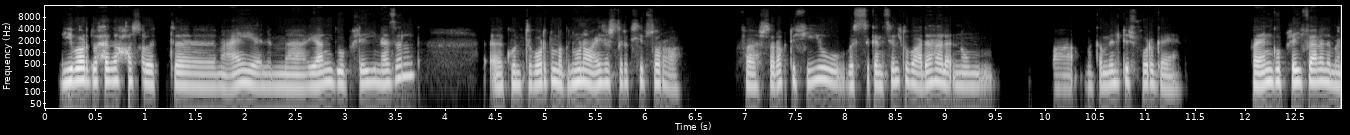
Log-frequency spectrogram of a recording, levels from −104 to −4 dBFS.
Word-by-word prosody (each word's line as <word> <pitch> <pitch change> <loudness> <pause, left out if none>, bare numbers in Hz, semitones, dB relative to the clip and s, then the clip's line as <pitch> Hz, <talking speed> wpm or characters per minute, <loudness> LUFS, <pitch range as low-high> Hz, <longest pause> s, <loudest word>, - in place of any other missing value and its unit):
دي 180 +3 +6
برضه 195 -1 +8
حاجة 190 0 +4
حصلِت 190 -5 0 0.6
معايا 150 +2 0
لمّا 140 -1 -4
Yango 165 +3 +2
Play - - -3 0.2
نزل، 225 +10 0 0.8
آآ - - 0
كنت 160 +1 -4
برضه 175 +3 +2
مجنونة 170 +2 +2
وعايزة 165 +2 +1
أشترك 175 0 -5
فيه 190 - -5
بسرعة. 155 -7 -4 0.6
فاشتركت 155 +5 -2
فيه 190 +2 -3
وبس 170 -6 -2
كنسلته 185 +5 -2
بعدها 170 +2 +2
لإنّه 155 -1 -1
م 145 - -7 0.9
ما 150 - -13
كملتش 170 +5 -1
فُرجة 165 -4 -2
يعني. 130 0 -8 0.7
فYango 185 +4 +5
Play 180 0 +2
فعلًا 185 -1 +4
لمّا 160 -3 -2
165 Hz, 150 wpm, -24 LUFS, 150-185 Hz, 0.9 s, برضه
